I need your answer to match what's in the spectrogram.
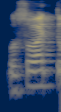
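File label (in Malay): "bersuatu", Malay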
